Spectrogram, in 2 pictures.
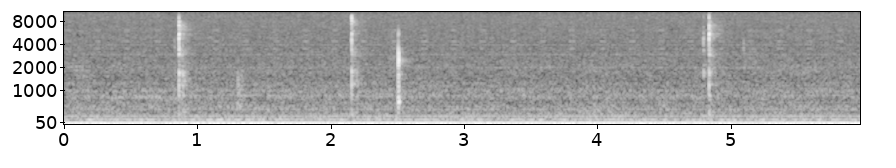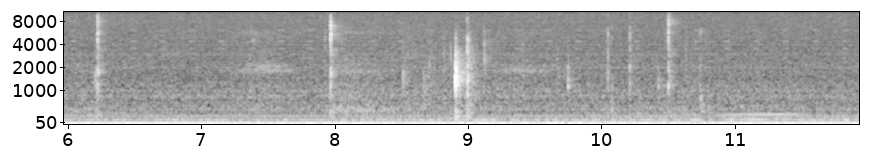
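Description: Computer mouse clicks, about ten sharp single clicks at irregular intervals, over a faint steady low hum.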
